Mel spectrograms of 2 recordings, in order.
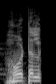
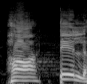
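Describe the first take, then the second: First: होटल with a closed, rounded ओ; wrong ओ vowel. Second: होटल as "हॉ-टिल", open ऑ; open ऑ vowel. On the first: Teacher faults students' spelling, closed ओ in होटल. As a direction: say होटल with full ओ, as the mistake. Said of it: "होटल गलत लिखते हो". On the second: Teacher corrects students, open ऑ in होटल. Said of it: "अ का उच्चारण". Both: Shown as a demonstration.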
